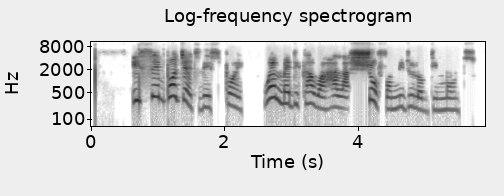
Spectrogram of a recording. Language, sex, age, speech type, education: Nigerian Pidgin, female, 15-29, spontaneous, tertiary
